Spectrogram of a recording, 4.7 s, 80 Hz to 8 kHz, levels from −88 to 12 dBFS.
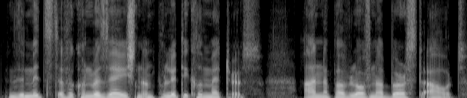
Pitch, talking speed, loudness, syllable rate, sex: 115 Hz, 165 wpm, -19 LUFS, 5.7 syllables/s, male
